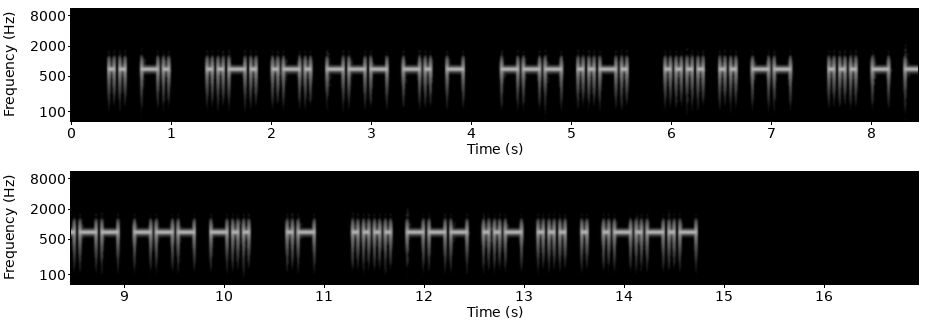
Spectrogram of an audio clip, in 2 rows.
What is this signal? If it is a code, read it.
Morse code, heard as a keyed tone, about 22 wpm, 700 Hz. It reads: IN FRONT OF HIM STOOD A HOUSE.
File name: practice / 22wpm / Sentences with 4-Word Phrases - 22wpm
